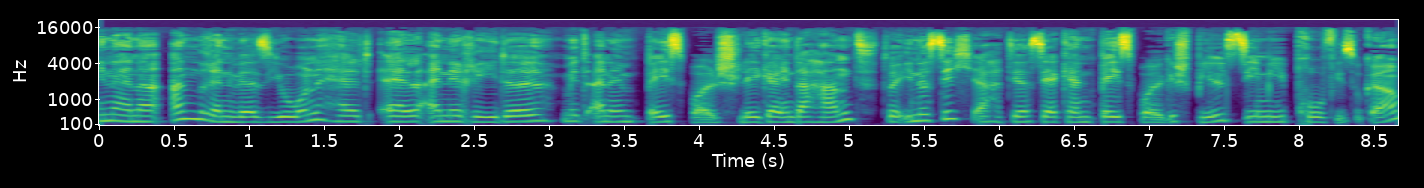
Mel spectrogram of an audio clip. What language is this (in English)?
German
